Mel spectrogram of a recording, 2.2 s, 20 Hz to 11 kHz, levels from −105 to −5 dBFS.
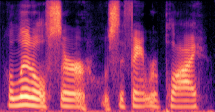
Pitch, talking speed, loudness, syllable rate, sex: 195 Hz, 195 wpm, -17 LUFS, 5.0 syllables/s, female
